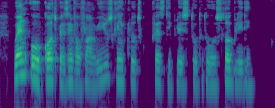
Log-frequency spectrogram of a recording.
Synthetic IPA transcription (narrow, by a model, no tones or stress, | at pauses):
wɛ̃nokɔltpɛs̬ĩnfɔflãnwijusklĩnklodsupɹɛsdiplestototostɔblidĩn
